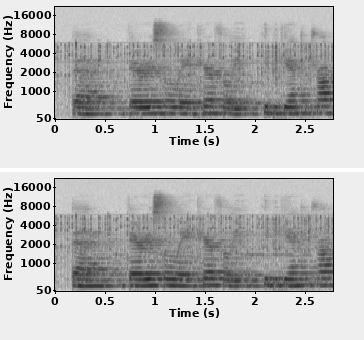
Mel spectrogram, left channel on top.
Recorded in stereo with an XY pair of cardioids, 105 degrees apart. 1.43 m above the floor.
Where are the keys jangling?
I don't hear keys jangling.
